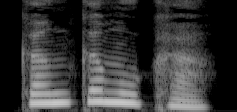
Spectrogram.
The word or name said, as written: ಕಂಕಮುಖ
